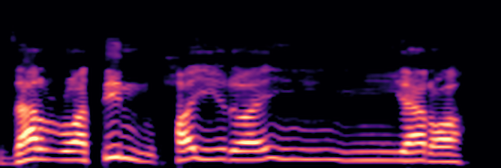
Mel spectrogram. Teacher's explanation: এই তানমিনকে বিনা গুণনায় জাহির করে তাড়াতাড়ি পড়তে হবে, একে ইজাহার বলা হয়।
